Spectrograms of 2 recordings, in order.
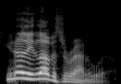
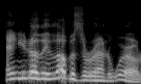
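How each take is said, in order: First: Quick, knowing sarcasm; mock praise, fast and dry; sarcastic. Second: Sarcastic. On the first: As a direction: say it as a dry joke you don't mean. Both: Real, not acted. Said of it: "I'm being facetious".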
